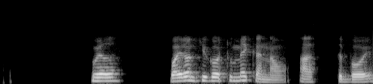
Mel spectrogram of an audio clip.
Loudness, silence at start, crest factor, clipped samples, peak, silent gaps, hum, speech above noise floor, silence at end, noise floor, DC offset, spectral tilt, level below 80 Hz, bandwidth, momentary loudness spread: -17 LUFS; 0.9 s; 16 dB; under 0.1%; -2 dBFS; none; none; 66 dB; 0 s; -81 dBFS; under 0.1%; -7.5 dB/octave; -60 dBFS; 3.9 kHz; 10 LU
